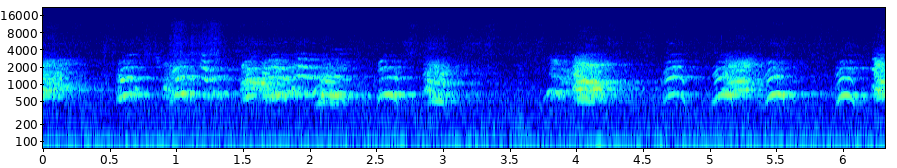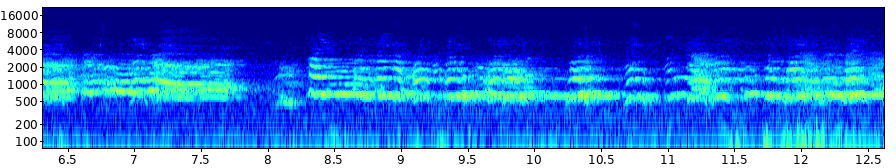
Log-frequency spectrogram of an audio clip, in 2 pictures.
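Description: A pack of beagles baying as they run a rabbit's scent trail, with cries coming in short, scattered bursts at first and then nearly continuous from about eight seconds in.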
